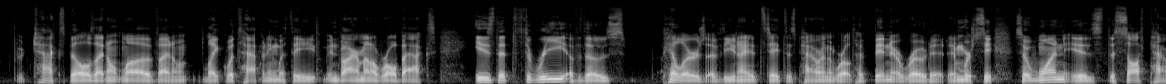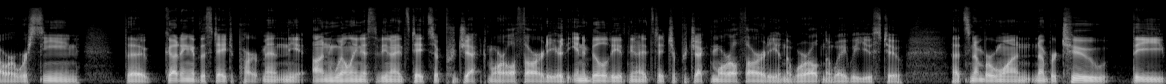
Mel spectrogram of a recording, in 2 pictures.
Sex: male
